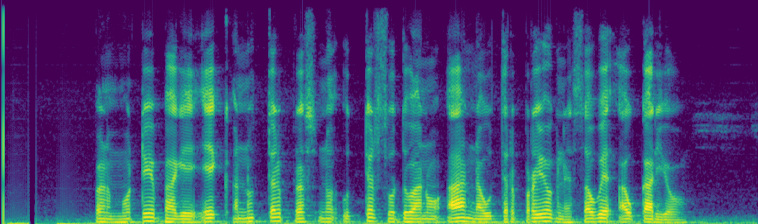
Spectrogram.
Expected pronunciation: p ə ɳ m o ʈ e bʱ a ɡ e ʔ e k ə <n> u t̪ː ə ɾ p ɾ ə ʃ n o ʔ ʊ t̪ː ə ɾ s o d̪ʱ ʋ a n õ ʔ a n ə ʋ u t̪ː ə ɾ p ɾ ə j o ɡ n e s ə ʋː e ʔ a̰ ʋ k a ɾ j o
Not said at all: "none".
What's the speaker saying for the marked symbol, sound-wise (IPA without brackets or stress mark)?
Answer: n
